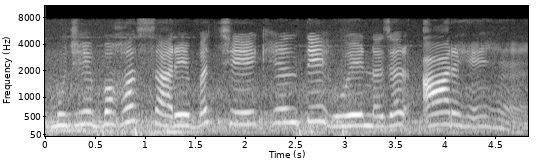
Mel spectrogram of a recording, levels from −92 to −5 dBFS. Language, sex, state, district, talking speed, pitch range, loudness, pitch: Hindi, female, Odisha, Nuapada, 125 wpm, 245-315 Hz, -14 LUFS, 275 Hz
